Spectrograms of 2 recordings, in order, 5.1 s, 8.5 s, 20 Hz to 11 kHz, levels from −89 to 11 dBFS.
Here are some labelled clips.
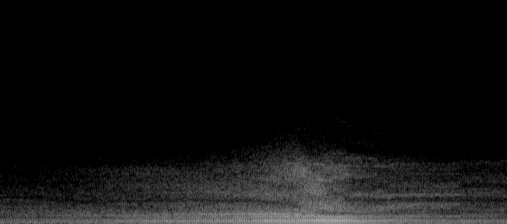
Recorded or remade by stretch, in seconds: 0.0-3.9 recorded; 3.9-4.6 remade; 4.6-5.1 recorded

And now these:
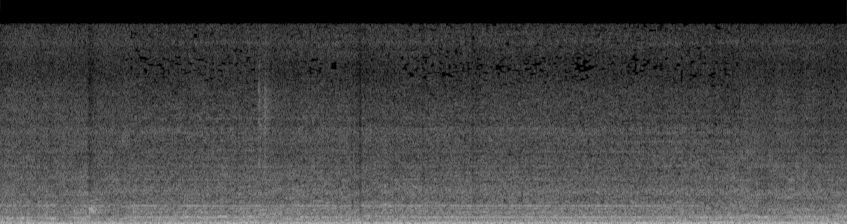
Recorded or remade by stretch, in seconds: 0.0-1.3 remade; 1.3-2.6 recorded; 2.6-3.0 remade; 3.0-3.5 recorded; 3.5-4.0 remade; 4.0-7.4 recorded; 7.4-8.5 remade

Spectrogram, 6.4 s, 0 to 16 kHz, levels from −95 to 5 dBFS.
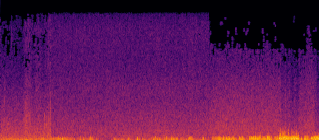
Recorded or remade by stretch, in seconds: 0.0-1.1 recorded; 1.1-3.1 remade; 3.1-6.4 recorded

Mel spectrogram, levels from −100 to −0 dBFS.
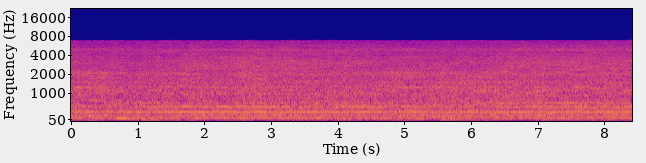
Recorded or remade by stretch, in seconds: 0.0-3.1 remade; 3.1-4.6 recorded; 4.6-8.4 remade

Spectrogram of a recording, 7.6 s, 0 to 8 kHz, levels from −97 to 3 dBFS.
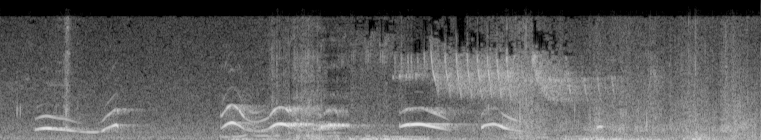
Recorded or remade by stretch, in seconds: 0.0-2.9 recorded; 2.9-3.5 remade; 3.5-7.6 recorded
